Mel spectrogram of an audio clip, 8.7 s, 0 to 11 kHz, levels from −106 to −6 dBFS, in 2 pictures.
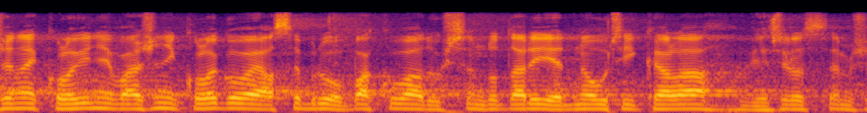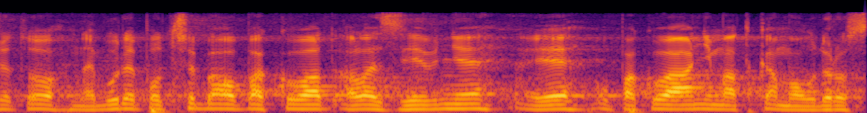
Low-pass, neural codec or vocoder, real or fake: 7.2 kHz; none; real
